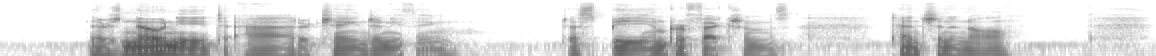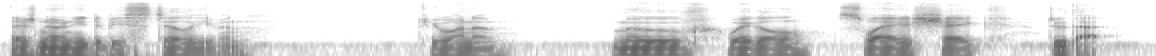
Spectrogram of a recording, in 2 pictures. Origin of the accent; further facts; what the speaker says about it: New York City, New York, United States; I'm from New York City, USA.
